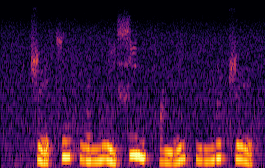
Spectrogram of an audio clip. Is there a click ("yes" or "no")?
no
